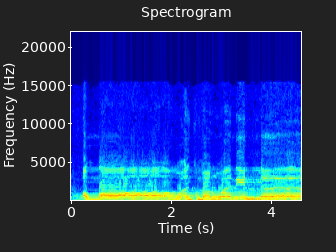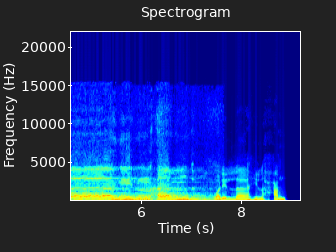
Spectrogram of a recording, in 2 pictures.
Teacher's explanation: Karena dibaca serangkai dengan lillahi, maka pengucapan alhamdu menyesuaikan. Al di depan alhamdu luluh dirangkai harokat hi sehingga menjadi hil hamd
